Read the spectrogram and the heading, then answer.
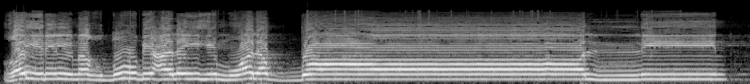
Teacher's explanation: فتمد الألف طيب بعد الضاد الضاء، تمدها مدا بمقدار 6 حركات · Term: مدا لازما كلميا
